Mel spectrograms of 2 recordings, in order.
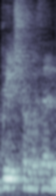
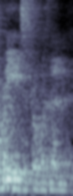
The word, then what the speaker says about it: Breed from Within: Breach from Within? No, Breed. Breed. Oh, Breed from Within. Yeah. As in like, yeah, procreate and breed from this.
